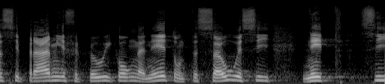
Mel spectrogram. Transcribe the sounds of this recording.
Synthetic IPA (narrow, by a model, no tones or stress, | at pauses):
ɑsipɾɛːmiəfəɾb̥ʏwɪɡ̥ʊŋənɪdʊnt̚tɑsːœwəsi | nɪt | si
